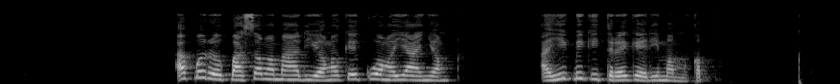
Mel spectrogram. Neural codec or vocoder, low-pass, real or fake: none; 10.8 kHz; real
